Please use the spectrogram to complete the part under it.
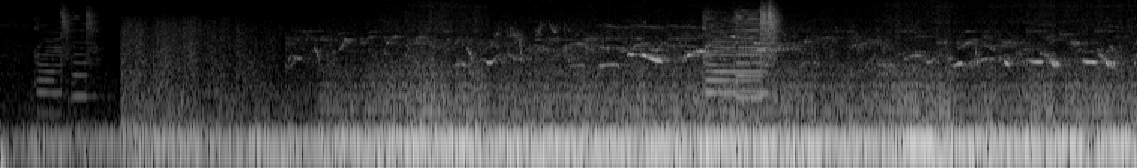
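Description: A diesel locomotive rumbles.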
